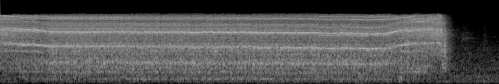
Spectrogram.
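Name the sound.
Makita 18 volt cordless drill drilling through alder wood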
